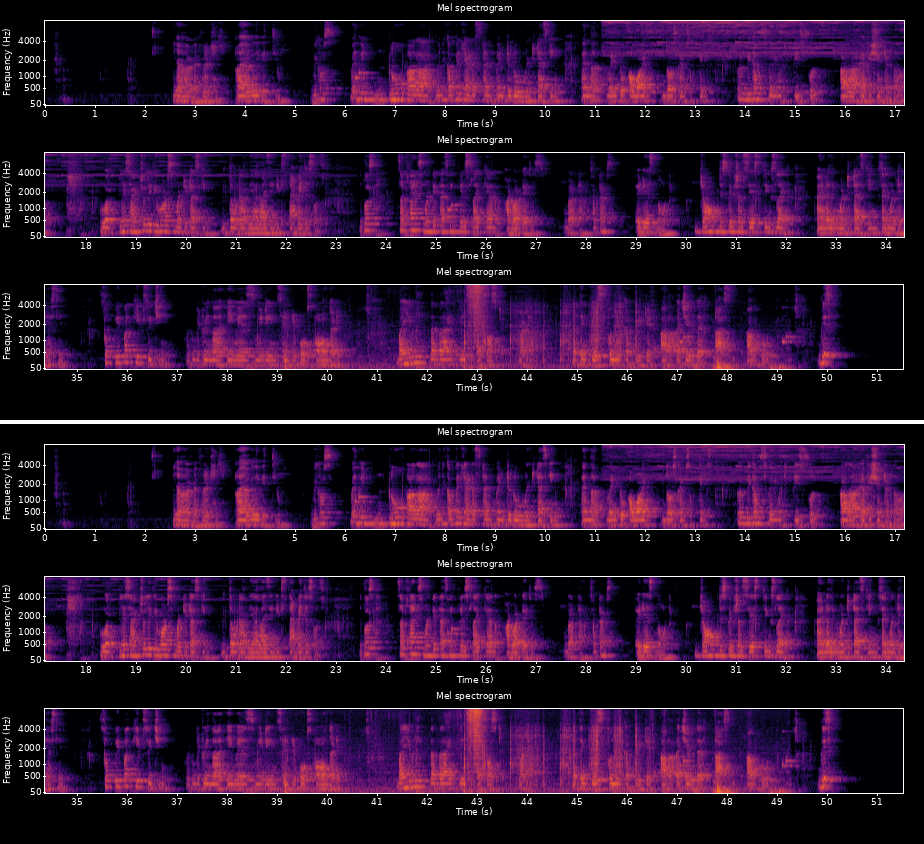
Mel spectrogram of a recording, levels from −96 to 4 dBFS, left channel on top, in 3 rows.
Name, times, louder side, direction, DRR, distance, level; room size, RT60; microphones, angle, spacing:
voice 1, 2.6-4.8 5.3-5.7 6.1-13.5 13.8-15.5 15.9-17.3 17.6-17.9 18.3-22.8 23.5-23.9 24.2-27.1 27.6-28.5 29.0-29.7 30.2-32.3 32.6-34.8 35.5-36.8 37.2-40.3 40.8-43.5 43.8-44.2 44.9-48.1 48.4-49.5 49.8-50.1, right 1 dB, 25° right, 4 dB, 3.0 m, -42 dB
sound 1, 11.1-19.8 20.3-20.5 21.3-21.4, left 4 dB, 60° left, 4.0 m, -45 dB
sound 2, 38.3-49.3, right 9 dB, 45° right, 0.9 m, -40 dB
12.0 x 11.5 x 9.8 m, 0.74 s
head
